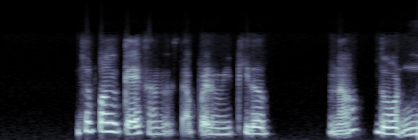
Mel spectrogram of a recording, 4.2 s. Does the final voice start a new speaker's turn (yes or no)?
yes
